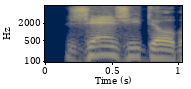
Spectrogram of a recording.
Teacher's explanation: there's no D nor R sound where those consonants exist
